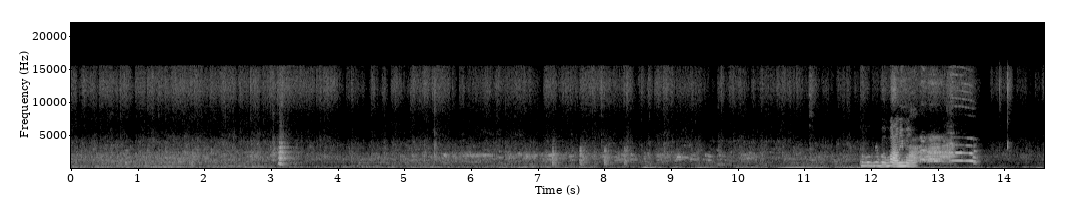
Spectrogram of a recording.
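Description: A rooster crowing once near the end, a single call of about a second and a half that wavers and climbs in pitch. Before it, only low background noise with a few light clicks and one sharper tap about three seconds in.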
